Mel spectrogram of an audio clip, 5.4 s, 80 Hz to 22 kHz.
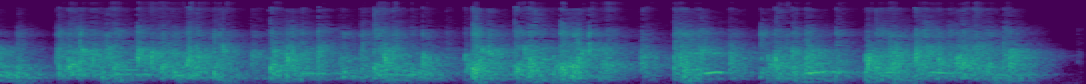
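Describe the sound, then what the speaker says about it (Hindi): Rhythmic hand clapping in a classroom lesson, claps falling in repeated groups of three with short pauses between groups, fairly close and steady. "हम लोग जो है एक अच्छे तरीके से ताली 3 तालियां बजाएंगे"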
